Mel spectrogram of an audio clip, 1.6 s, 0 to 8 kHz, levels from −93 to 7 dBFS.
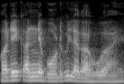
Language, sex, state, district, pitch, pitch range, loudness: Hindi, male, Uttar Pradesh, Jalaun, 120 Hz, 110-140 Hz, -21 LUFS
